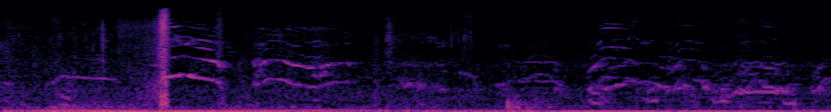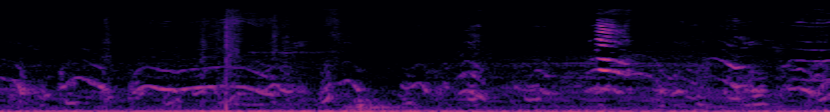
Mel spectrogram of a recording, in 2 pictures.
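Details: A litter of show-quality Chippiparai puppies giving thin, wavering whines and little yips, several voices overlapping, with a couple of sudden clicks or knocks.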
